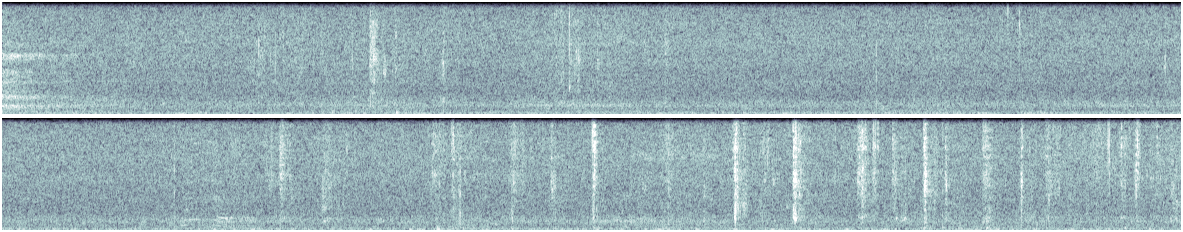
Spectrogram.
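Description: A horse being lunged, its hooves clip-clopping faintly in a steady trotting rhythm on the ground, wind noise beneath and sharper hoof strikes toward the end.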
